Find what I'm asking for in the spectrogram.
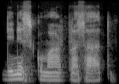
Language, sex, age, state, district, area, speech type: Nepali, male, 30-45, West Bengal, Darjeeling, rural, spontaneous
